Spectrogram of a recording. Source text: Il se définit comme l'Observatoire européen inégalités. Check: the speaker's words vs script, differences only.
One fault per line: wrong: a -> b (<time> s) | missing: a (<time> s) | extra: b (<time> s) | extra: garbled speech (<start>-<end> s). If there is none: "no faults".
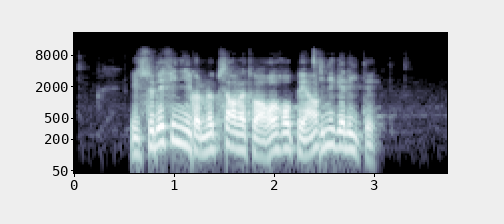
no faults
